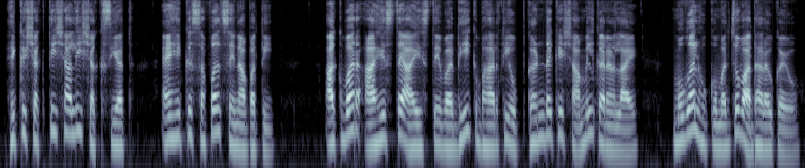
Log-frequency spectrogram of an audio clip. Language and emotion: Sindhi, neutral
